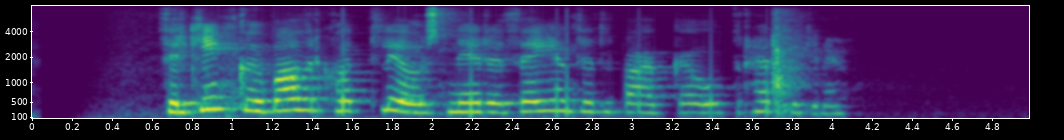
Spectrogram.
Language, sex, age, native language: Icelandic, female, 16, Icelandic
